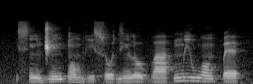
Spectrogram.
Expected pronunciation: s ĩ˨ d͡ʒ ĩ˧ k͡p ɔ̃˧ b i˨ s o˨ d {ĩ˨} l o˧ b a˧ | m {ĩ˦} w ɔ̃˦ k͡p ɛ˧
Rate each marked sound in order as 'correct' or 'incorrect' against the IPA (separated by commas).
incorrect, incorrect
